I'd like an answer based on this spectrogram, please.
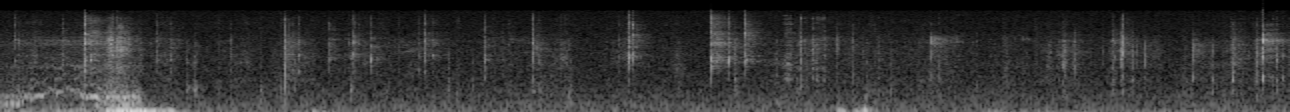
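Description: Irregular light clicks and scrapes of a small Torx wrench working the tiny screws on a motorcycle in-tank fuel pump assembly, metal tool on metal and plastic parts, with a soft handling thump about a second in.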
